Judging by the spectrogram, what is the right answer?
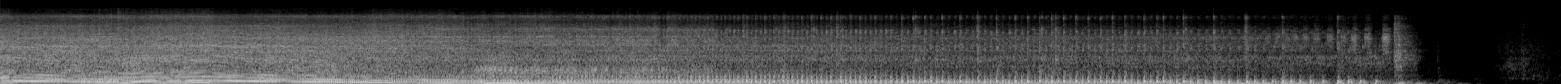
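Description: Tao Tao 110cc Coolster ATV's single-cylinder four-stroke engine running, revved up and back down about two seconds in, then held at a steady run until it is shut off suddenly near the end. The carb is being tuned for smooth throttle response at half a turn out on the mixture screw, and the owner hears an air leak at the exhaust head.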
